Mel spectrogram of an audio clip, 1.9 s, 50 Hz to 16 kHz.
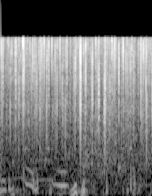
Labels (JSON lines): {"label": "biophony, cascading saw", "recorder": "SoundTrap 600 or HydroMoth"}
